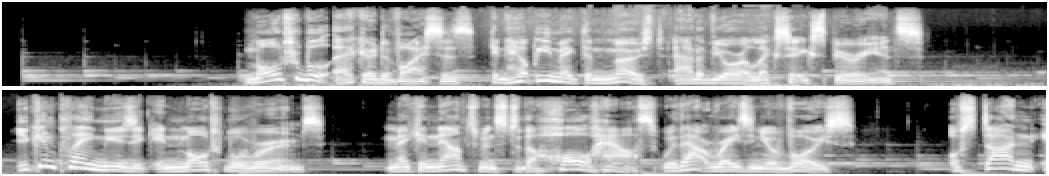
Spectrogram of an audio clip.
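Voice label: English Australian Male Training, accent of australia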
